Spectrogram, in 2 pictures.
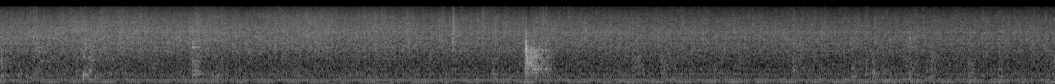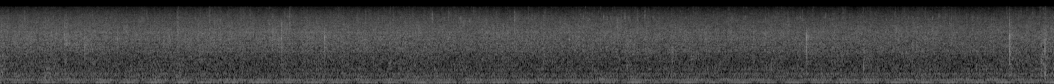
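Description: Beef mince burger patties sizzling steadily in a hot frying pan with no oil, frying in the fat that renders out of the meat; the sizzle shows the pan is hot enough. A short knock about five seconds in as another patty is set down in the pan.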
